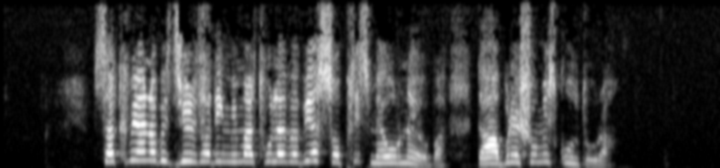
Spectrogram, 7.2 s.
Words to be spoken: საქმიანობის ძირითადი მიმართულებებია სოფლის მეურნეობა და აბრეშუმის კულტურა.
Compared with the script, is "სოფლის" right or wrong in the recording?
right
